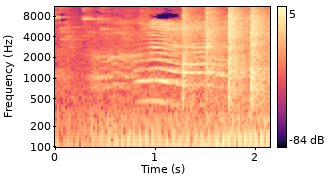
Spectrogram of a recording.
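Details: A cat gives one drawn-out meow that rises and then falls, followed by bursts of loud rustling noise and a steady low hum.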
